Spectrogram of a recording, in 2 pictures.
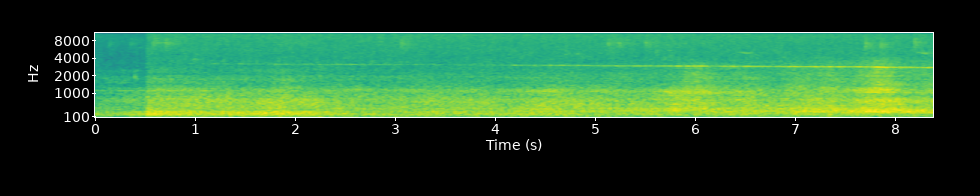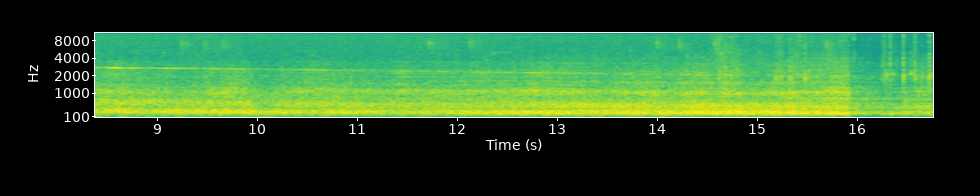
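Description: Jet airliner flying overhead: a steady engine roar that grows louder toward the end, with a high whine sliding slowly down in pitch through the middle.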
